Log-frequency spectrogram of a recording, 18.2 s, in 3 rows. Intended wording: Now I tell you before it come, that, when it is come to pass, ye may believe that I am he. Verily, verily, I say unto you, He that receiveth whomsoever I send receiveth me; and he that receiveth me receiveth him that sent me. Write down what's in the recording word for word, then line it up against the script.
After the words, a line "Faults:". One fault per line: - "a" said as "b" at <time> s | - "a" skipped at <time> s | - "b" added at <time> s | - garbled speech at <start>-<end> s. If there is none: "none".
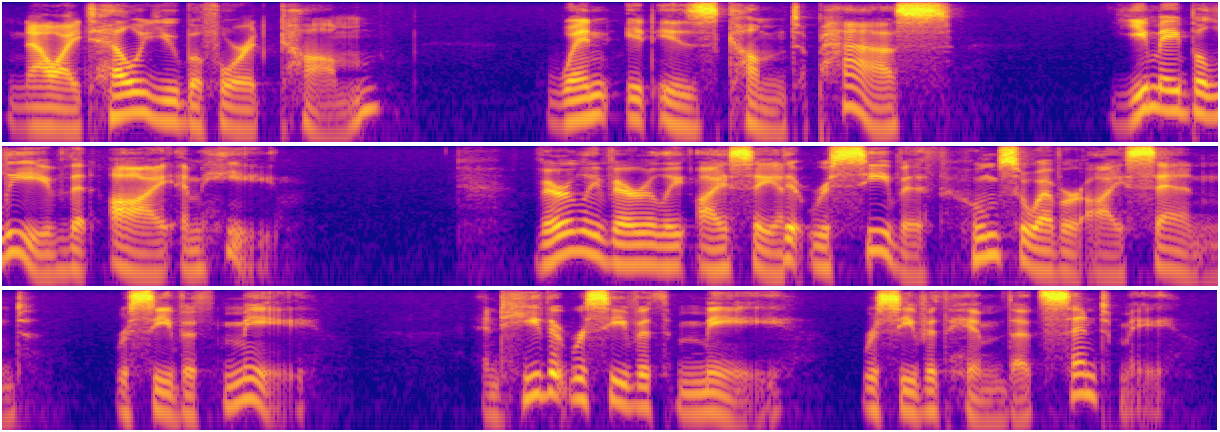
Now I tell you before it come, when it is come to pass, ye may believe that I am he. Verily, verily, I say that receiveth whomsoever I send receiveth me; and he that receiveth me receiveth him that sent me.
Faults:
- "that" skipped at 1.9 s
- "unto you He" skipped at 10.0 s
